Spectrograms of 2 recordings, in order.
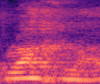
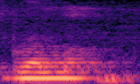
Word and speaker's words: Brahma: prad was here and you said Brahma he would say no he would correct you and say Brahma because it's a Sanskrit name it's not a Russian name it's a Sans name pronounce his name prop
